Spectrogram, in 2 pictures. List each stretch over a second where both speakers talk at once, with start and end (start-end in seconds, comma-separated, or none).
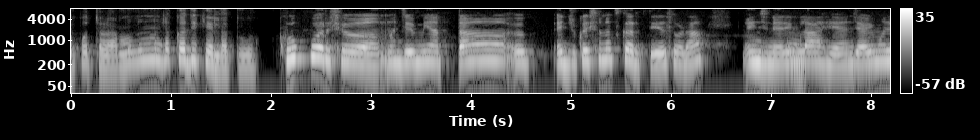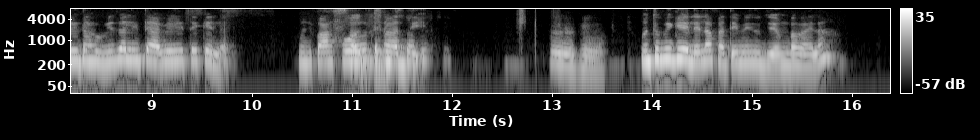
none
